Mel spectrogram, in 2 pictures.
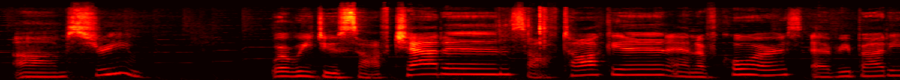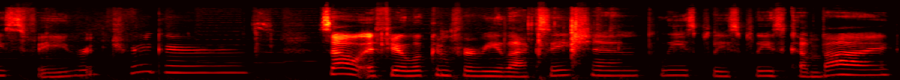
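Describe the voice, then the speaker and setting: A woman livestreamer chatting casually to her viewers in a playful, self-deprecating manner. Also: a little high. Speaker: livestreamer, VTuber.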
